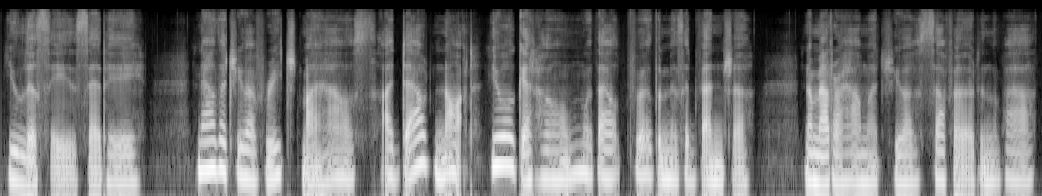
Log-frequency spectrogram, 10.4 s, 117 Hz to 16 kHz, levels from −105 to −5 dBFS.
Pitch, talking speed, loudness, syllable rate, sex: 190 Hz, 175 wpm, -21 LUFS, 4.8 syllables/s, female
